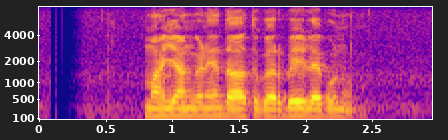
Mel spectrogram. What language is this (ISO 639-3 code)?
sin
